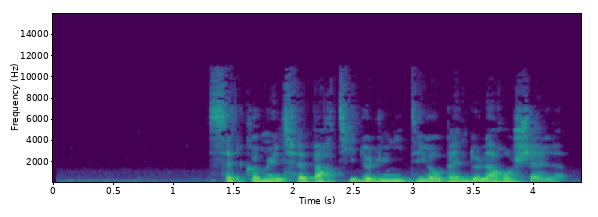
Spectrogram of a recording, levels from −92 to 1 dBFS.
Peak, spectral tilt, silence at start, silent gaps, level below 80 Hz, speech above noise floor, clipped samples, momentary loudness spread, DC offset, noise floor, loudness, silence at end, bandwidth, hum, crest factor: -6 dBFS; -7.5 dB/octave; 1.3 s; none; -56 dBFS; 40 dB; under 0.1%; 7 LU; under 0.1%; -61 dBFS; -23 LUFS; 0.15 s; 9.4 kHz; none; 16 dB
